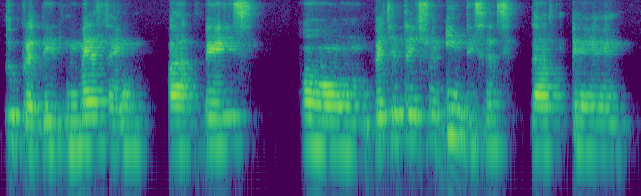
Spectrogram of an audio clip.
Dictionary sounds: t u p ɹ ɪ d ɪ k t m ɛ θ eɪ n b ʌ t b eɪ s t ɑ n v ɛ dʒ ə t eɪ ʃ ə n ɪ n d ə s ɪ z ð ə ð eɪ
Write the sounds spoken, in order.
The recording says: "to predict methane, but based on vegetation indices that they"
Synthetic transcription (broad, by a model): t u p ɹ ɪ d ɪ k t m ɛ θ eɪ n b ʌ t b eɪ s ɑ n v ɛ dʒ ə t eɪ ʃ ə n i n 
